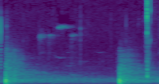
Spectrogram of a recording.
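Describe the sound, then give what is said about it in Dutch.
Two sharp, booming bangs about a second and a half apart, each trailing off in a long echoing rumble: fireworks exploding outside in the middle of the day, around three in the afternoon. “Ik blijf gewoon doorkletsen maar het is gewoon vuurwerk.”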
